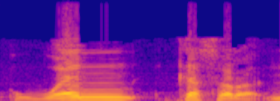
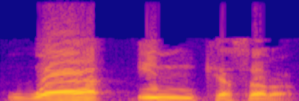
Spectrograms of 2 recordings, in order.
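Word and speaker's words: وانكسر: So we just say when kasara, not wa in kasara.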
